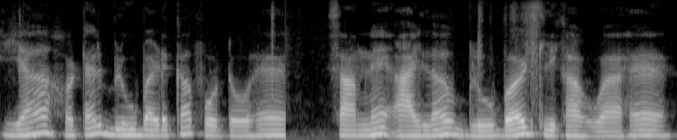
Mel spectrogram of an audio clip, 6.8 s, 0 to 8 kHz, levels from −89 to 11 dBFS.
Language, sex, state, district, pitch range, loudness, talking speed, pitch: Hindi, male, Jharkhand, Palamu, 110-125 Hz, -18 LUFS, 135 wpm, 115 Hz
